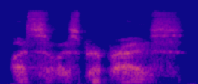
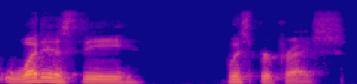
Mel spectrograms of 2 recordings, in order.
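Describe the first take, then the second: First: It is spoken in a whisper. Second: It is spoken in a normal voice.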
